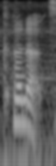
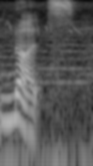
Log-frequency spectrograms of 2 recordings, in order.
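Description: First: The K at the start is pronounced. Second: The K at the start is silent. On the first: The speaker calls it right. "The K is not silent" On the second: The speaker calls it wrong. "It's not nuts"

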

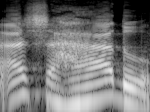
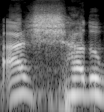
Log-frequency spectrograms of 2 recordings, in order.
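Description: First: The h sound is clearly pronounced. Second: The h sound is dropped, sounding like sadhu. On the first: The speaker calls it right. "সাধু নয়, আশহাদু। হা জবর হা" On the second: The speaker calls it wrong. "এইখানে অনেকেই ভুল করে পড়ে আশহাদু, পড়ে সাধু"

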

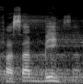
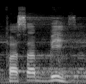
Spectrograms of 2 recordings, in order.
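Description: The two takes are said the same way.

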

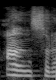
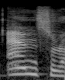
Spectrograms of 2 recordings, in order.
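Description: First: The first vowel is an open 'ah' sound. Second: The first vowel is a flat 'ae' sound.

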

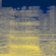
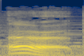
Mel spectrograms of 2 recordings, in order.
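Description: First: The word begins with an h sound. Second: The word begins with a vowel, no h. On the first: The speaker calls it right. "Some people, mostly in America, don't say herb" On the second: The speaker calls it wrong. "They say herb, which doesn't make any sense"

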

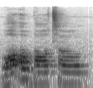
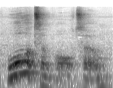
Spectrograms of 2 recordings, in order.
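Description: First: The T sounds are dropped in a British accent. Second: The T sounds are pronounced in a British accent.

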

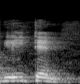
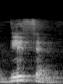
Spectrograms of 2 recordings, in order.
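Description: First: The t sound is pronounced in the word. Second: The t sound is silent in the word. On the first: The speaker calls it wrong. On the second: The speaker calls it right.

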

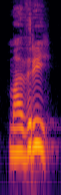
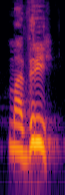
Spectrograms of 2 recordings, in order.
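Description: No difference in how they are said.

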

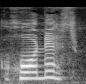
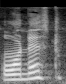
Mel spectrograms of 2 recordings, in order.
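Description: First: The word begins with an audible h sound. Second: The word begins directly with a vowel sound. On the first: The speaker calls it wrong. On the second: The speaker calls it right.

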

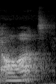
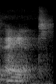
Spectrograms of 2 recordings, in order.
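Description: First: It is said the way most people say it. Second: It is said with a West Virginia accent.

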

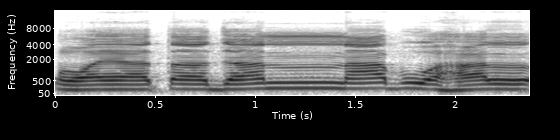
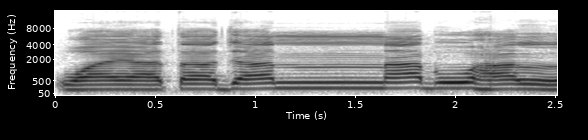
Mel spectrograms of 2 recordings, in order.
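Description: Both takes have the same delivery.

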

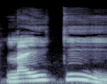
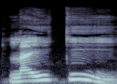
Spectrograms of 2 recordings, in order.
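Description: First: The name is said as 'Laiki'. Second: The same.

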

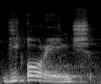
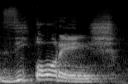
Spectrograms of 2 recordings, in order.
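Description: First: The phrase is said quickly and joined together. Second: The phrase is said slowly and carefully. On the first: "طب اقولها ازاي fast speaking؟" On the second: "ده اللي هو slow speaking"

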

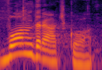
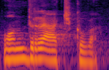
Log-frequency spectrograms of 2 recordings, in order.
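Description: First: The stress falls on the first syllable. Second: The stress falls on a later syllable. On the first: The speaker calls it right. "Auf erste" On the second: The speaker calls it wrong. "Aber Sie geben Akzent auf"

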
